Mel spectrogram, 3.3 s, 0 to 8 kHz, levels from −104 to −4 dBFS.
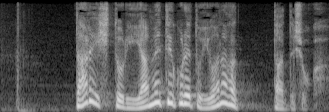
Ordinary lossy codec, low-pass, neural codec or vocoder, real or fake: none; 7.2 kHz; none; real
